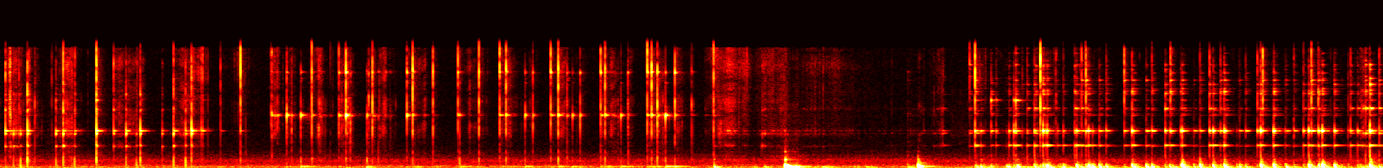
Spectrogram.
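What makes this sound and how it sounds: An empty glass lemonade bottle with a paper label is held sideways and then stood upright while long nails tap fast on its glass neck and shoulders. The result is a steady stream of quick, bright clinks with short ring, broken near the middle by two louder knocks before the tapping resumes with a fuller, lower body.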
